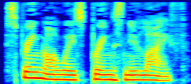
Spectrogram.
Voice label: fast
